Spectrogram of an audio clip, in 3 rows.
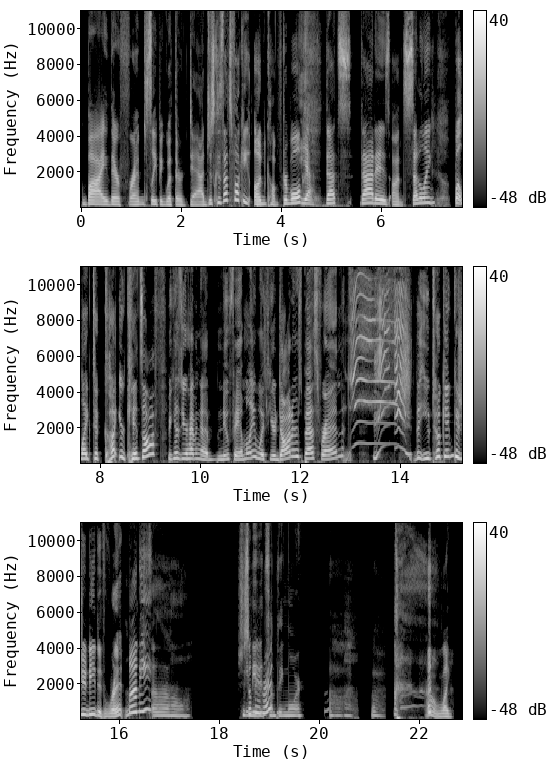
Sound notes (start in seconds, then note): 12.9 squeal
